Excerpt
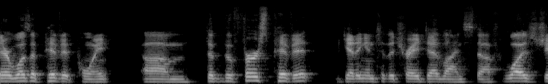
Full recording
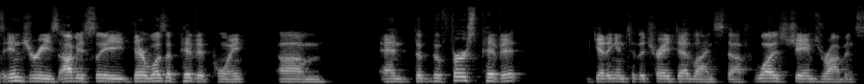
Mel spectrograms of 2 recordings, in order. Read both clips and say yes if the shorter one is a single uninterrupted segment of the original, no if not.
no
